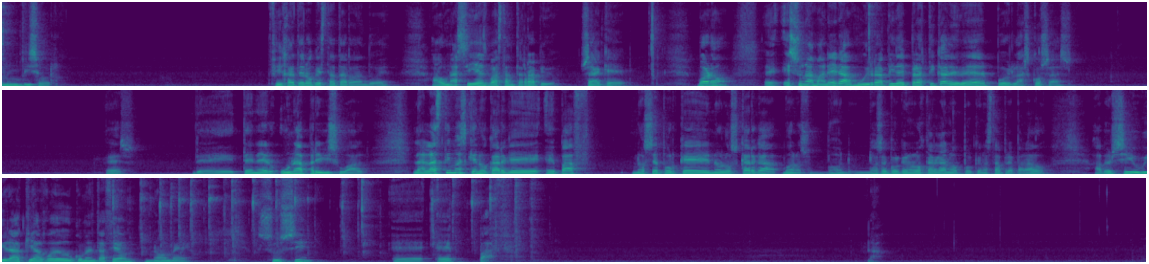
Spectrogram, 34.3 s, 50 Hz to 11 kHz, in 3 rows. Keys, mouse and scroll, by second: 0.2 Return, 5.6 click, 8.2 click, 11.0 click, 14.5 click, 21.6 click, 23.1 click, 23.7-28.2 typing, 31.6-32.0 scroll down 1, 34.2 click.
